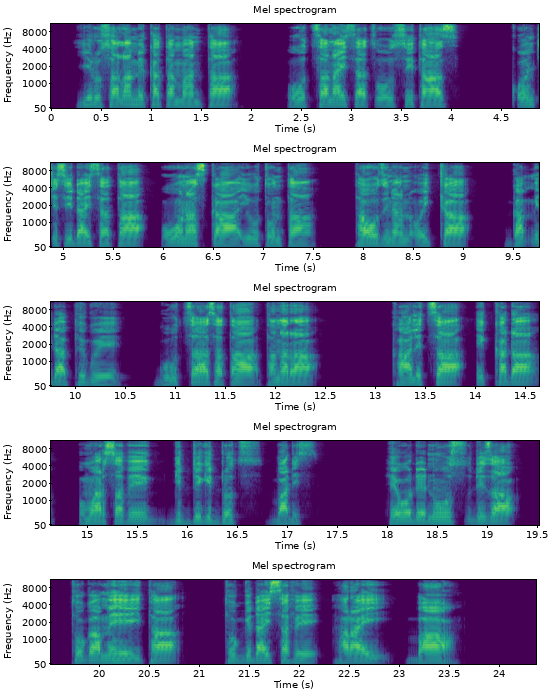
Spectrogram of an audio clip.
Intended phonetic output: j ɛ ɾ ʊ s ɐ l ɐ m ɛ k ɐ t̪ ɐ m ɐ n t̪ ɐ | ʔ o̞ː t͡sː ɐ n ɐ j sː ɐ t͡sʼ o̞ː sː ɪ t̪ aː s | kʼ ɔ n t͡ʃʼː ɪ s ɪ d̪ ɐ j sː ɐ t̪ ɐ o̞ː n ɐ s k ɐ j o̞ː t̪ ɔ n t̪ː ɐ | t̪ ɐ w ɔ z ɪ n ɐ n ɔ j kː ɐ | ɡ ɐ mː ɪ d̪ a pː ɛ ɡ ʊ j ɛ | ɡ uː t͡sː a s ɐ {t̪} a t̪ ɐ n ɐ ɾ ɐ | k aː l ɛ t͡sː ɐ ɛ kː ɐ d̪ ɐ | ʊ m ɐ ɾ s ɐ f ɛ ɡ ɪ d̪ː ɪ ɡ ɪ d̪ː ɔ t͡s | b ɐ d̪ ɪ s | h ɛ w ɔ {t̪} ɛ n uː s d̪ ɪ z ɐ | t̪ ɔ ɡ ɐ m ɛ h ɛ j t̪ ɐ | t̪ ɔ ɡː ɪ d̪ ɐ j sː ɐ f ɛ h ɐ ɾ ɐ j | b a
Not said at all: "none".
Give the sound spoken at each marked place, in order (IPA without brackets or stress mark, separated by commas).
t̪, d̪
